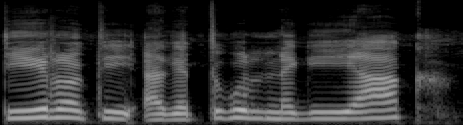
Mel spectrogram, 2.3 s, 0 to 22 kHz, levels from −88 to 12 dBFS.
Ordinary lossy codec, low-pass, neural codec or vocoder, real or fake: none; none; codec, 44.1 kHz, 3.4 kbps, Pupu-Codec; fake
